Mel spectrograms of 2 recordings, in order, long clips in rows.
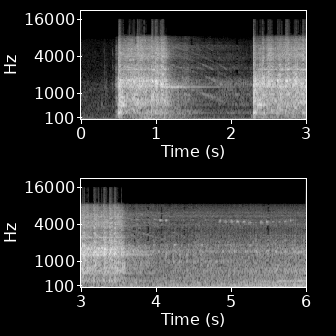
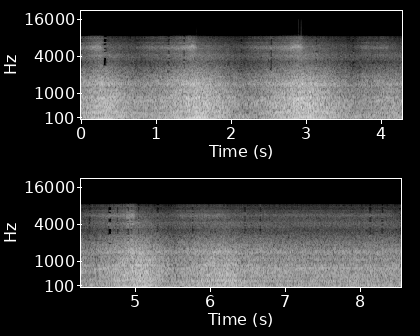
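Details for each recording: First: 1988 Suzuki Vitara 1600 auto, carburettor, standing since 2004: two short cranking bursts catch and run briefly on petrol dribbled into the carb, then die, so fuel isn't reaching the carburettor; fuel supply fault. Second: 1988 Suzuki Vitara 1600 wide boy auto, carbureted, off the road since 2004, now running on a fused electric fuel pump with the air filter off. Engine catches and settles into a steady run with gentle, slow swells in level; sounds healthy and even.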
